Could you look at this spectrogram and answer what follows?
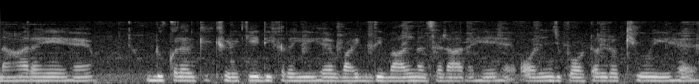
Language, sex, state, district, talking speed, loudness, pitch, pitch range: Hindi, female, Chhattisgarh, Raipur, 180 wpm, -17 LUFS, 175 Hz, 170-175 Hz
